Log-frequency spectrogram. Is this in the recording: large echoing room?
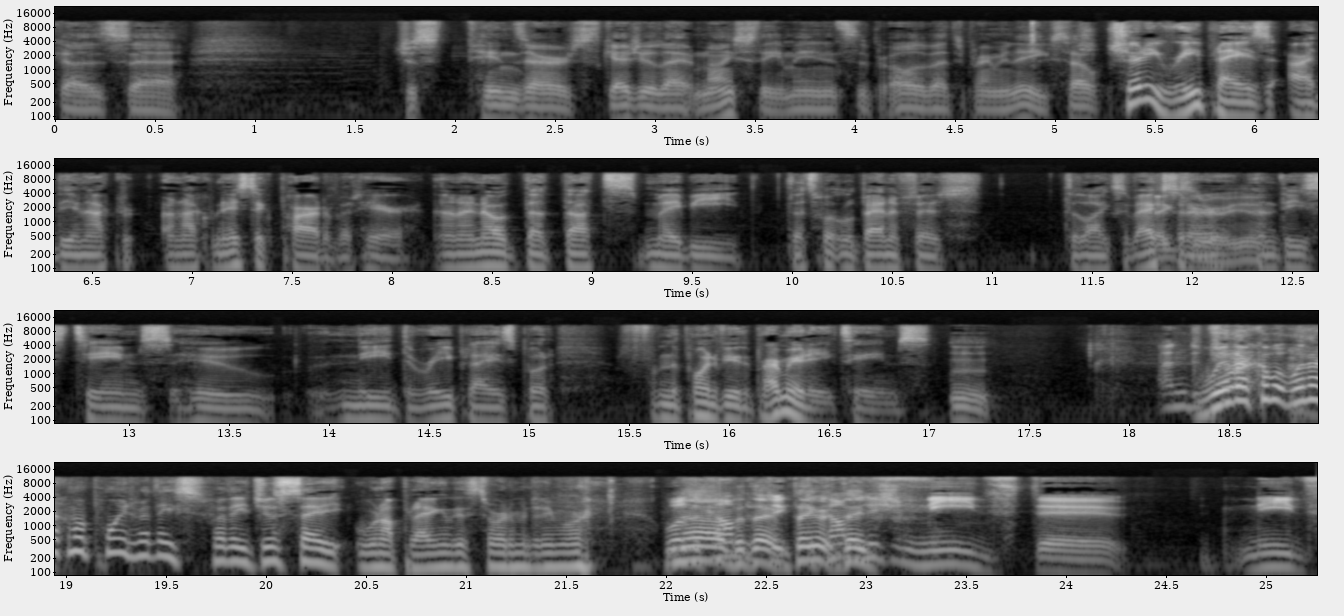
no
